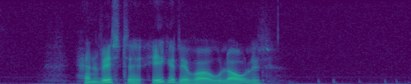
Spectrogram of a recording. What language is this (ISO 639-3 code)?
dan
